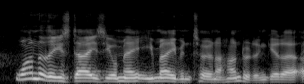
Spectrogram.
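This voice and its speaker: This man, in an Australian accent, has a fairly high pitch and a dark, mellow tone. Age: 60s. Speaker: friend giving birthday speech. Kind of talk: birthday speech.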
